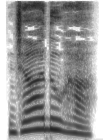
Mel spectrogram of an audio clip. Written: ಜಾದುಹ

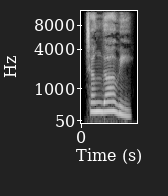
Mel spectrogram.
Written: ಚಂಗಾವಿ

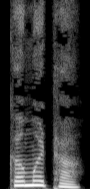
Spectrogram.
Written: ಕುಮುಟು

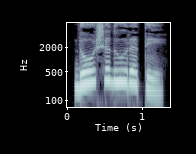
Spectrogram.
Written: ದೋಷದೂರತೆ

